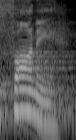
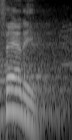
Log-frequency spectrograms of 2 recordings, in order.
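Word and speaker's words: Fani: been destroyed because of fonny f a n i fny you have to pronounce it fonnie it's called Fanny you have to pronounce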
